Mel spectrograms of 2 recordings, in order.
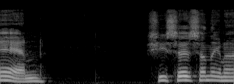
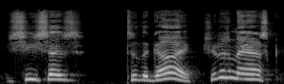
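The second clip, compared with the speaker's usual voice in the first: plain reading voice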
